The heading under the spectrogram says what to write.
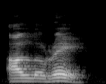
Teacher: Now, another interesting thing about re doesn't roll here because the shadow vowel. Usually an R touching a consonant would roll, but this one's not going to roll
